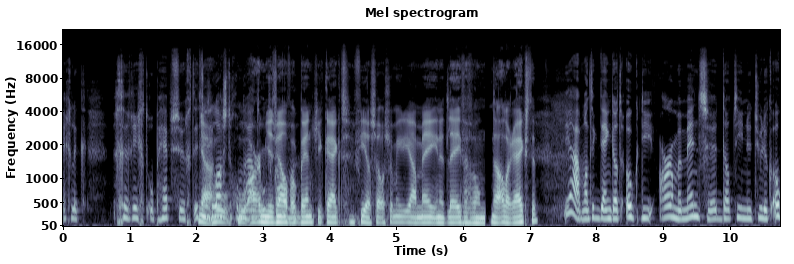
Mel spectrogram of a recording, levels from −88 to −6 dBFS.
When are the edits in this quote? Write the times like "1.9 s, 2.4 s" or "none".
2.2 s, 6.3 s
